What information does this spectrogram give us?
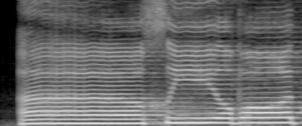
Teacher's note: Ro dibaca secara tafkhim karena berharokat di atas yaitu harokat fathah. Cara bacanya ditebalkan.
